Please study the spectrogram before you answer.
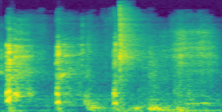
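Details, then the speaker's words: Adult woman who is ill with a cough, difficulty breathing and no energy, coughing indoors: three short, dry cough bursts within about two seconds in a quiet room. "Простите, кашляю."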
